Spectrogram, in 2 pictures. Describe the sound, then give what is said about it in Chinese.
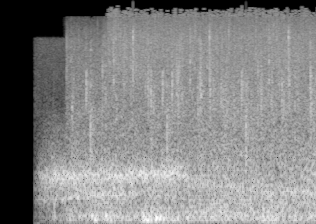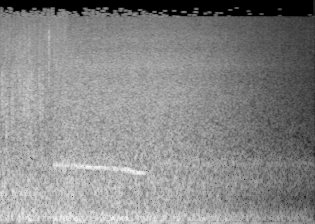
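Heavy afternoon thunderstorm rain pours in a steady, dense hiss with a low rumble underneath, fading out slightly at the end. No one speaks. “午后雷雨还有台风来了，”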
